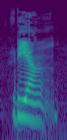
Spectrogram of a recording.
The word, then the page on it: ruynne didx: Teotitlán del Valle Zapotec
